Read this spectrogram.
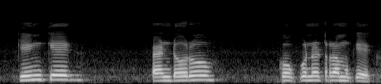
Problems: constant background noise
